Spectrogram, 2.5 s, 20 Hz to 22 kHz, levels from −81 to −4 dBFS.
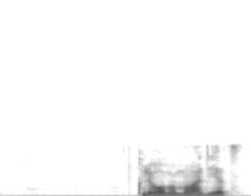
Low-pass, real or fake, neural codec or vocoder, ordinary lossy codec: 7.2 kHz; fake; codec, 16 kHz, 0.9 kbps, LongCat-Audio-Codec; MP3, 24 kbps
